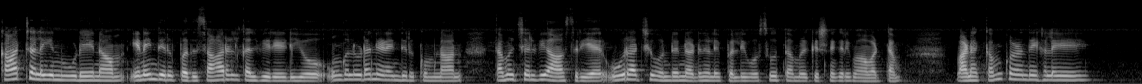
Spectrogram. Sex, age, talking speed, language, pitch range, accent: female, 30-49, 110 wpm, Tamil, 175-215 Hz, native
